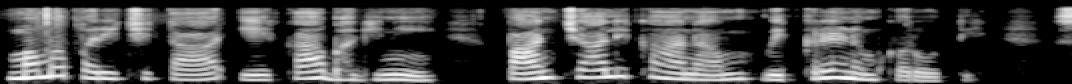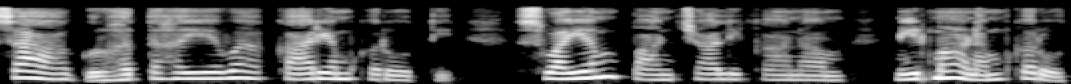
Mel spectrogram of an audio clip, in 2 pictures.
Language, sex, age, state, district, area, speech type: Sanskrit, female, 45-60, Karnataka, Mysore, urban, spontaneous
